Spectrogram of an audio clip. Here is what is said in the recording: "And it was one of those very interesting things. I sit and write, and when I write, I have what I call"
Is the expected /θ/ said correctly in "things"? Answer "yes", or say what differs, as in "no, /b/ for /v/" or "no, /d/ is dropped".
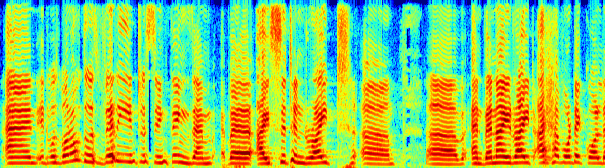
no, /t/ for /θ/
